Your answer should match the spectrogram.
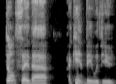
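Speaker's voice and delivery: ordinary delivery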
